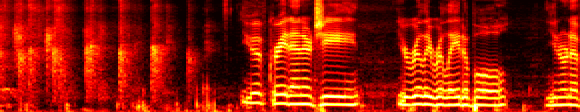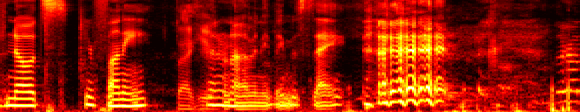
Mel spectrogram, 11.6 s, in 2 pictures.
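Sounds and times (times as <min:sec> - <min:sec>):
audience clapping: 0:00.0 - 0:02.4
speech: 0:02.4 - 0:10.6
laughter: 0:09.4 - 0:11.3.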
